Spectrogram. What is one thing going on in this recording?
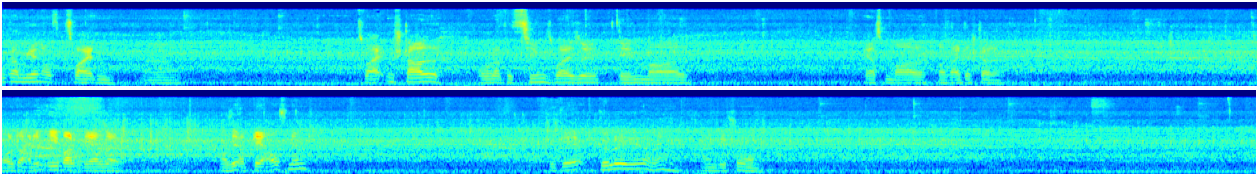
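A tractor engine hums steadily.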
